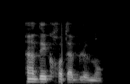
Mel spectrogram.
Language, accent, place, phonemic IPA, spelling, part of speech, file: French, France, Lyon, /ɛ̃.de.kʁɔ.ta.blə.mɑ̃/, indécrottablement, adverb, LL-Q150 (fra)-indécrottablement.wav
- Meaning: hopelessly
